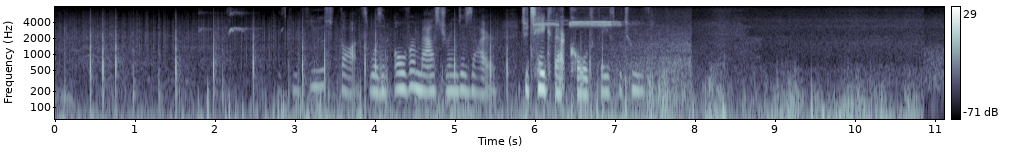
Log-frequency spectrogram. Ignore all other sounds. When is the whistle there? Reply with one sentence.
You can hear the whistle from 1.8 to 2.9 s and from 6.0 to 8.0 s.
